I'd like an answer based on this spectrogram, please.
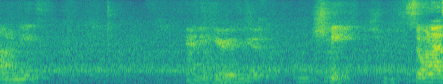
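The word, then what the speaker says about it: שמי: Shemi. No, how do you say name in Hebrew? Shem. Shem. How do I say my name? Shmi.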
